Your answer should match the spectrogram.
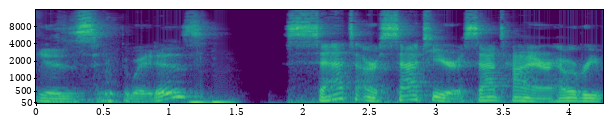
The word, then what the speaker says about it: satyr: Satire, however you pronounce that. Satyr.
